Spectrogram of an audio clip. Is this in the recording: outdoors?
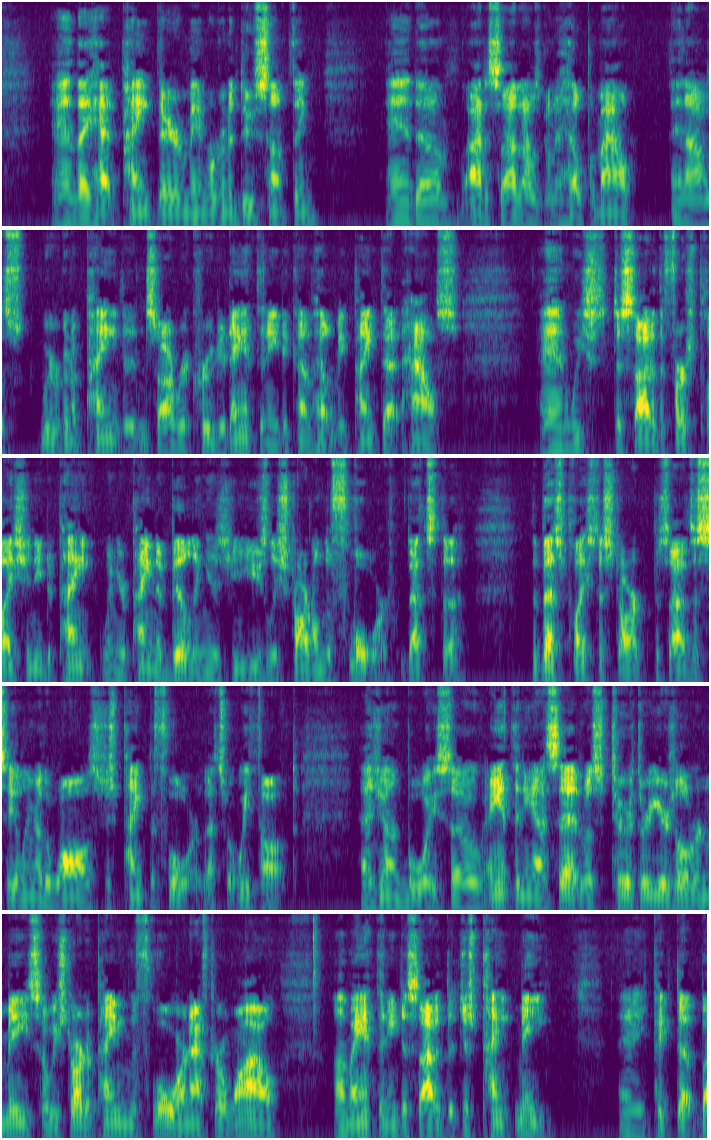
no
